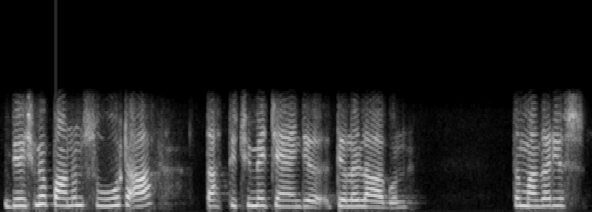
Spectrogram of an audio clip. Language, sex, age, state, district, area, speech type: Kashmiri, female, 30-45, Jammu and Kashmir, Kulgam, rural, conversation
